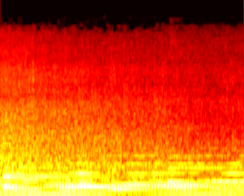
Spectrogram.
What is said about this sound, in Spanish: el sonido de las olas como si fuesen una suave música que te arropa.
